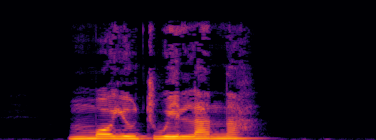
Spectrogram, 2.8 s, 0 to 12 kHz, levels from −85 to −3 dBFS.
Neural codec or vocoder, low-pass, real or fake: none; 9.9 kHz; real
